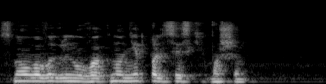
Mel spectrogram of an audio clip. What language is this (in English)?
Russian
